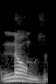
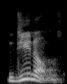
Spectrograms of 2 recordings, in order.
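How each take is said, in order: First: The g at the start is silent. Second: The g at the start is sounded. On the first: The speaker calls it right. "G is simply silent" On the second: The speaker calls it wrong. "I used to pronounce it genomes"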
